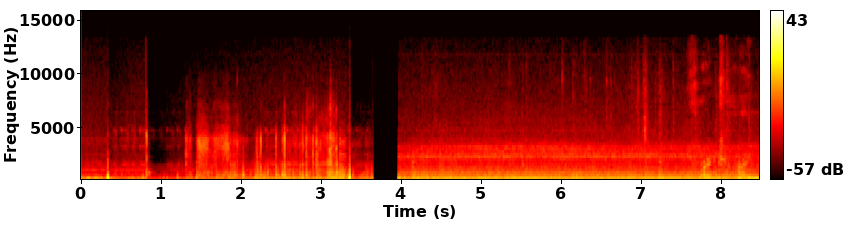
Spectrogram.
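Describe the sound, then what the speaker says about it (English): Freight train on the northern line passing near a depot, heard from aboard another train: a steady, loud rumble and rattle of wagons with wind buffeting the microphone, broken by a brief sudden dropout, with speech-like noise mixed in. "Freight train."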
